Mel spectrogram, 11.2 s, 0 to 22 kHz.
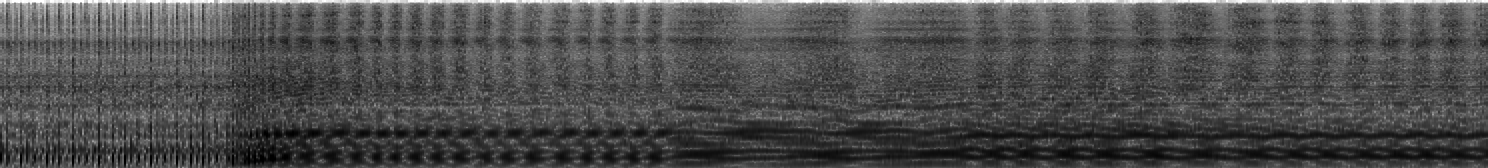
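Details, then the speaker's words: O.S. FS-91S II model four-stroke engine, first run on a test stand, started at about quarter throttle after priming: a few quick flicks, then it catches and settles into a smooth, even buzz with a slight pickup. A beautiful, clean-running engine. "But anyway, this is a beautiful running engine."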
